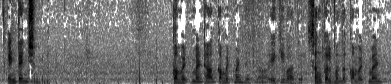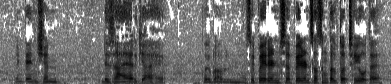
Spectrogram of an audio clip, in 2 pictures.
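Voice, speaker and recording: Male preacher, conversational sermon delivery, gravelly, slightly high-pitched, English words mixed in. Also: background noise. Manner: conversational, mixes English words, laughs between points. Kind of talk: Hindi discourse on scripture.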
